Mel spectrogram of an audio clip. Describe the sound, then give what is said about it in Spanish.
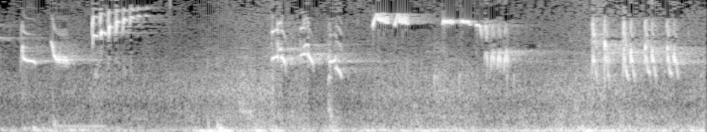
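A song thrush sings alone against the silence of a forest, a series of clear, varied whistled phrases and sharp repeated notes delivered in short bursts, over a quiet low background hum. “El primer indicio potente es el canto del zorzal común contra el silencio del bosque.”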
